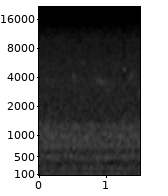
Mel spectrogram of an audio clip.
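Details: Honey bees swarming around a beekeeper's hives make a rich, even drone of overlapping wingbeats, steady and unvarying across the short stretch.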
